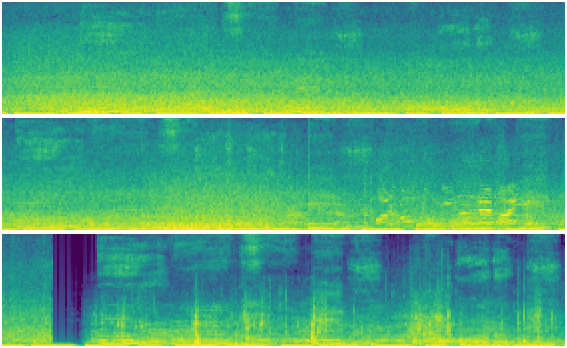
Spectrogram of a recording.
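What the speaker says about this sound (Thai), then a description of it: "อันนี้เราก็พายออกมารอคลื่นนะคะ จับคลื่นะคะ" Ocean surf at Kata Beach, Phuket, heard while surfing: a continuous loud wash of breaking waves and churning water, with voices talking over it and a steady low rhythmic tone throughout.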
